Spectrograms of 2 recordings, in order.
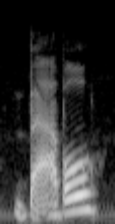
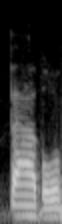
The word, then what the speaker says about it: Babel: The Tower of Babel. I think I heard it pronounced Babel my entire life until I joined the church, and now all of a sudden it's Babel.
